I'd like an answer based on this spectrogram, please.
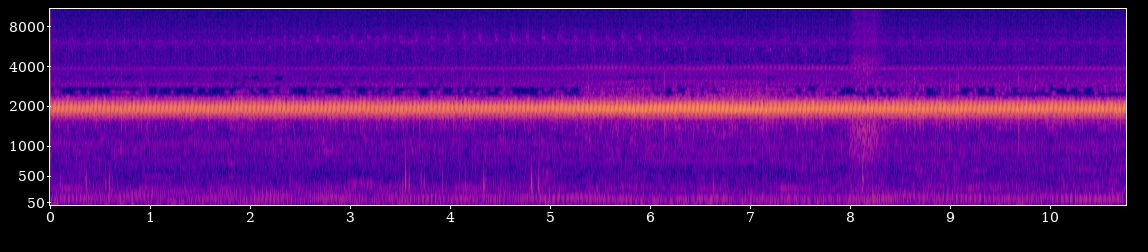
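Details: Mole cricket call used as a lure for trapping mole crickets: an unbroken, steady buzzing trill held at one pitch throughout, with a brief rustling burst near the eighth second and a faint low hum beneath.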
